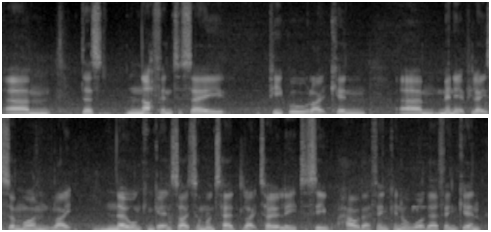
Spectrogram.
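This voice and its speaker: A man speaks in a flat, even tone in a casual street interview. He sounds informal and tentative, feeling out his answer over faint urban noise. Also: mid-range voice, unhurried. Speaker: member of the public interviewed. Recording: outdoor street noise behind.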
